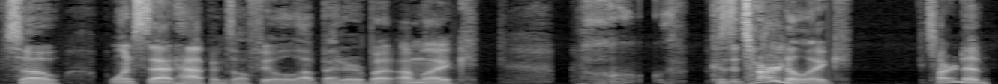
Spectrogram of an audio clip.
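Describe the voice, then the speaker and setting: With a low, unhurried voice, a forties-aged visual artist co-hosts a podcast in a relaxed, chatty way. He keeps cutting himself off and starting over as he spins lively stories, dropping the occasional swear word. There's no room sound, just clean studio audio.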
